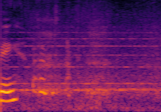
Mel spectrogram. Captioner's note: Sophia cries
